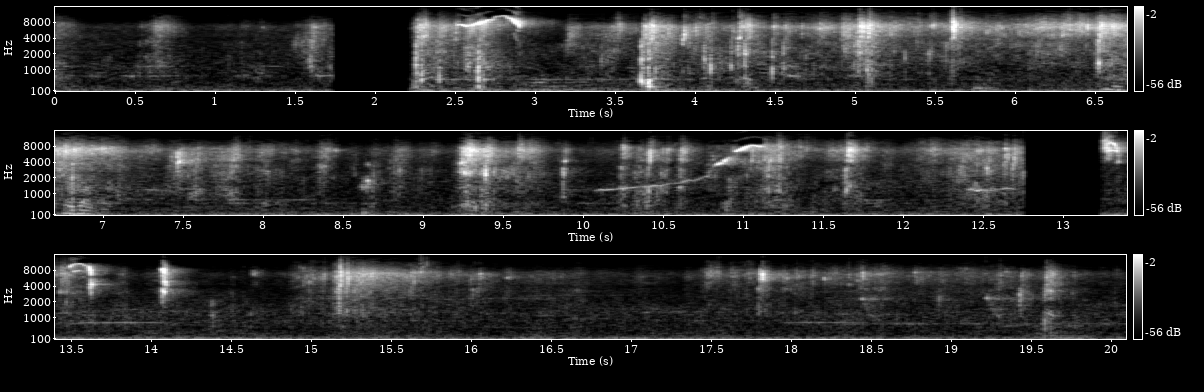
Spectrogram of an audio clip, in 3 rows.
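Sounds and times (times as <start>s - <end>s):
leaves and branches rustling: 1.5s - 12.8s, 13.6s - 20.0s.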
